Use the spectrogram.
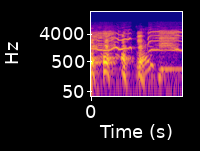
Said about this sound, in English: The fucking dog is getting murdered! Sounds like Michael Vitt's house.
